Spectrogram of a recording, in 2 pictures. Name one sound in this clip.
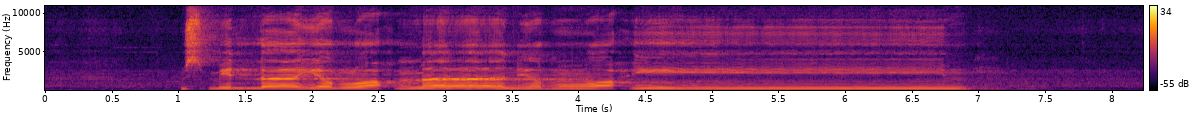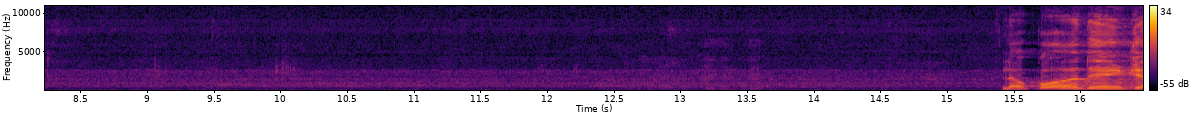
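A man chants in a long, wavering melody through a microphone.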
